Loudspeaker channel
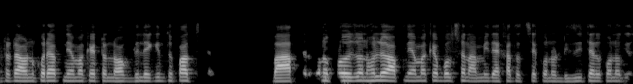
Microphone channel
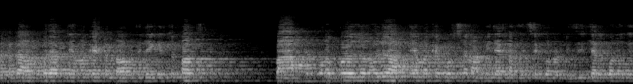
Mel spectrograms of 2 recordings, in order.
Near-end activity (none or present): none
